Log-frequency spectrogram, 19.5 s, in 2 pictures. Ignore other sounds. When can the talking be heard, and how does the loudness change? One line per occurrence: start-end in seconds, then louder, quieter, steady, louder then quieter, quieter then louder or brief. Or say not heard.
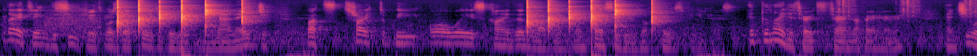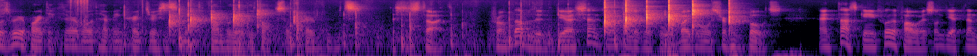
0.0-19.4 steady.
